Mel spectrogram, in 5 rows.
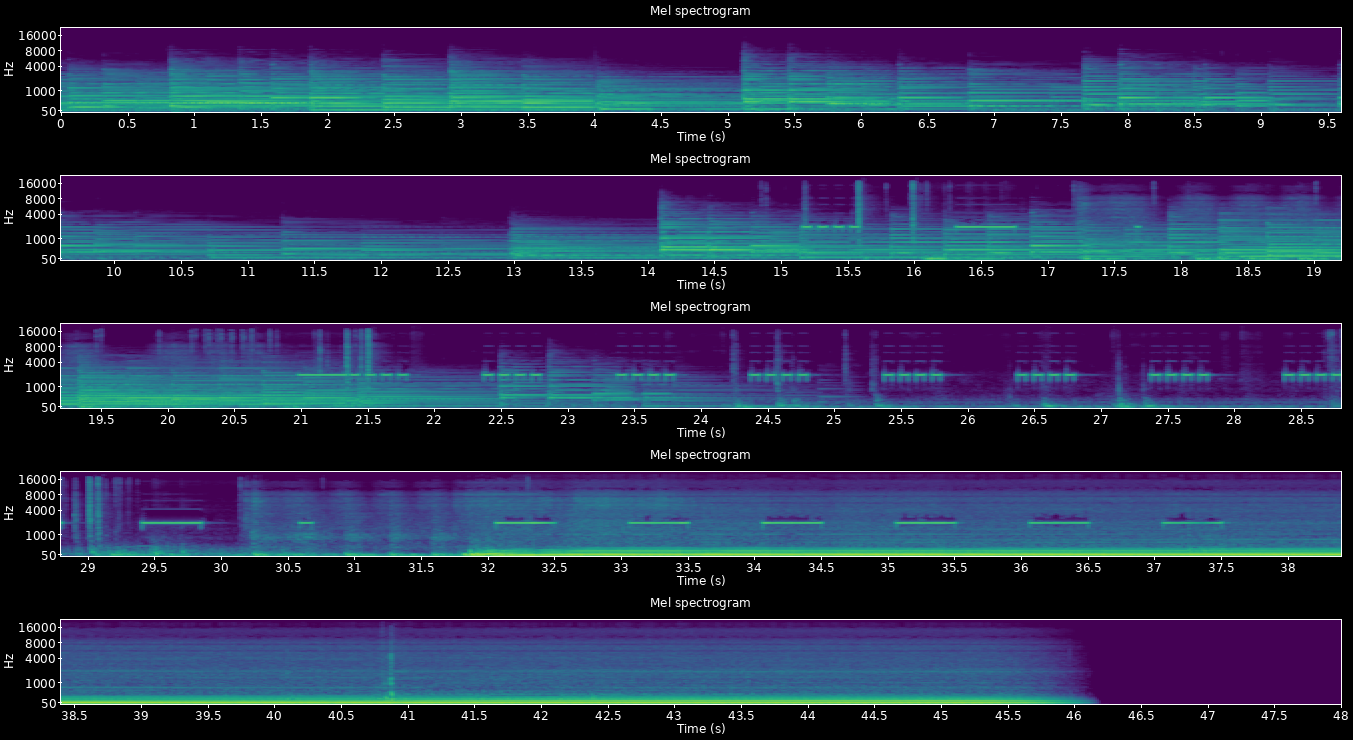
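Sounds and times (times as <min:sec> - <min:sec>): car engine starting: 0:14.9 - 0:21.9, 0:28.0 - 0:46.2
electronic warning chime beeping: 0:15.2 - 0:16.9, 0:20.8 - 0:30.0, 0:32.1 - 0:37.6
car engine idling: 0:29.9 - 0:46.1.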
